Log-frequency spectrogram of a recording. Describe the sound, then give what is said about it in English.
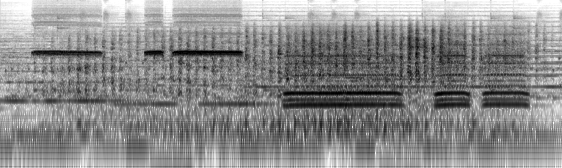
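A steam train rumbles and clatters along the rails, loud and steady, while its whistle blows several times, first in shrill short blasts, then in deeper, longer hoots. “Okay, I will slow down, jump off the train, and hide.”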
